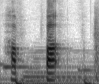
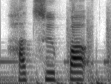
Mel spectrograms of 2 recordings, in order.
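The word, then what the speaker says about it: はっぱ: Oh, by the way, when pronouncing words with the small tsu or the double consonants, you must pause where the small tsu is located. Most importantly, you do not ever pronounce it as a tsu. For example, for the word happa, when you use a small tsu in the middle, it will never be pronounced hatsupa.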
